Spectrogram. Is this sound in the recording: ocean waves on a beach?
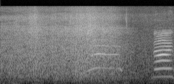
yes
